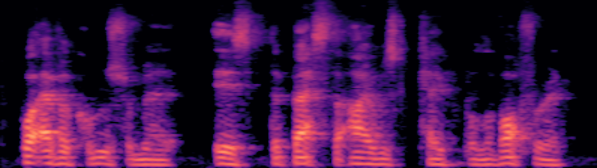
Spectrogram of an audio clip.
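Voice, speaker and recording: This man talks at a fairly quick pace in a fairly low, somewhat breathy voice. His intonation stays monotone and flat. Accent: Manchester. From northern England, Manchester. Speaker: professor and podcast co-host. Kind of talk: interview conversation.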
